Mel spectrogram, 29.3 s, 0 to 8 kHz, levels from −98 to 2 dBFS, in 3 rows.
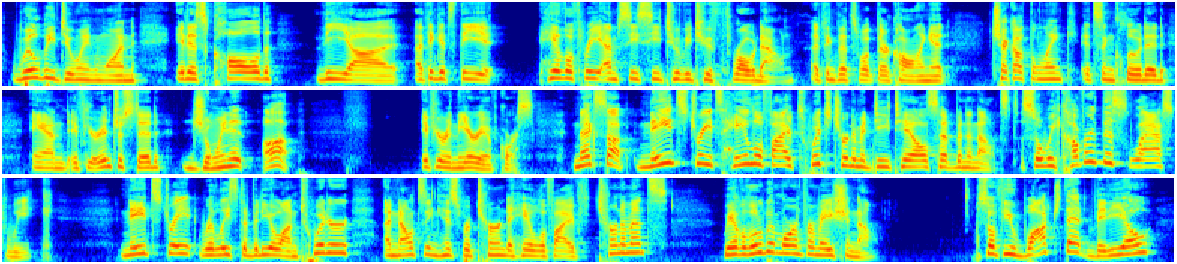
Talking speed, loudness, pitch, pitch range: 185 wpm, -21 LUFS, 180 Hz, 155-210 Hz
